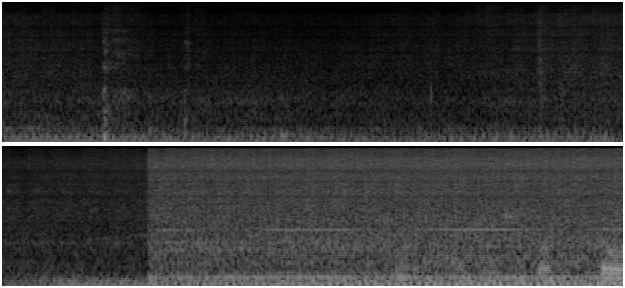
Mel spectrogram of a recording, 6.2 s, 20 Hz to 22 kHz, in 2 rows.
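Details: MK4 Jetta 1.8T idling after head gasket repair with replacement head, new timing belt, water pump and thermostat; steady even low idle, smooth hum, no knocks or misses; smoke.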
